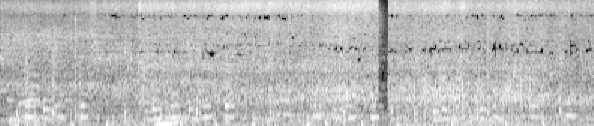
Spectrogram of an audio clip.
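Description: Diced onions and garlic sizzling in a stainless steel sauté pan as they are stirred with a wooden spoon: a steady frying hiss that drops out for an instant about five seconds in.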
